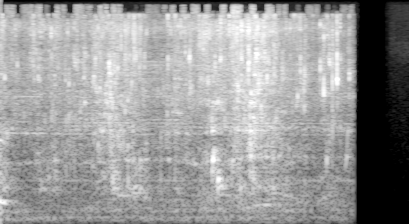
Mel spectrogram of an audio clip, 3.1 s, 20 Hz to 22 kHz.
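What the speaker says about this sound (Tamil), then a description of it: "நான் 2 டம்ளர் அளவுக்கு தண்ணி ஊற்றிக்கிறேங்க" Water poured into a pot of sweet potatoes, a steady close splashing stream running for under three seconds before cutting off abruptly.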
